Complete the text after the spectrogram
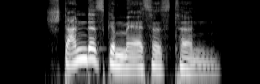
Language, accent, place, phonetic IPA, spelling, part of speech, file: German, Germany, Berlin, [ˈʃtandəsɡəˌmɛːsəstn̩], standesgemäßesten, adjective, De-standesgemäßesten.ogg
- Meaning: 1. superlative degree of standesgemäß 2. inflection of standesgemäß: strong genitive masculine/neuter singular superlative degree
